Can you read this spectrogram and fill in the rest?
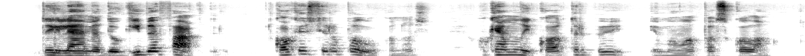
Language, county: Lithuanian, Vilnius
